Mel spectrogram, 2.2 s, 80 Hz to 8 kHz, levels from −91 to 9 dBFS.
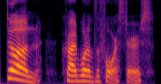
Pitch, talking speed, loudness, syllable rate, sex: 200 Hz, 165 wpm, -18 LUFS, 5.3 syllables/s, female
